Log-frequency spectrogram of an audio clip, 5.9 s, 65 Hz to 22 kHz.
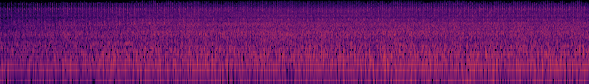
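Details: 2015 VW Passat after repair of AC overpressure that had vented freon through the relief valve. Smooth idle with the compressor on under a loud, steady rush of cooling fans in a roughly 70°F shop. Nothing irregular: normal AC operation.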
